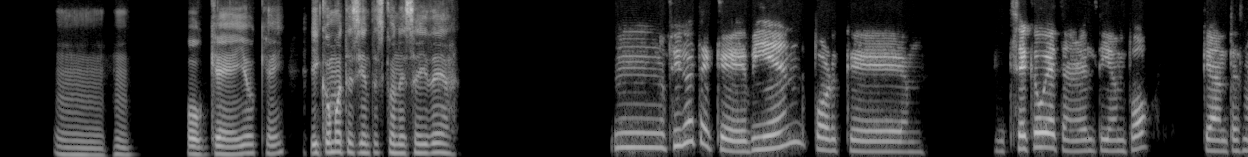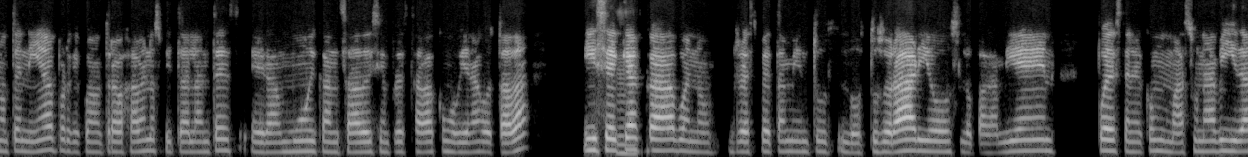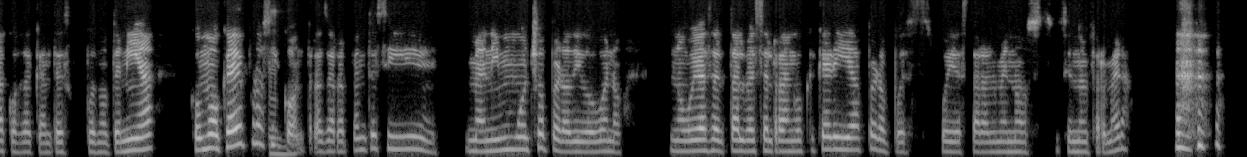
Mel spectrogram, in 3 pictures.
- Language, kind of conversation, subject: Spanish, advice, ¿Cómo puedo recuperar mi resiliencia y mi fuerza después de un cambio inesperado?
- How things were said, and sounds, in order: tapping; laugh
